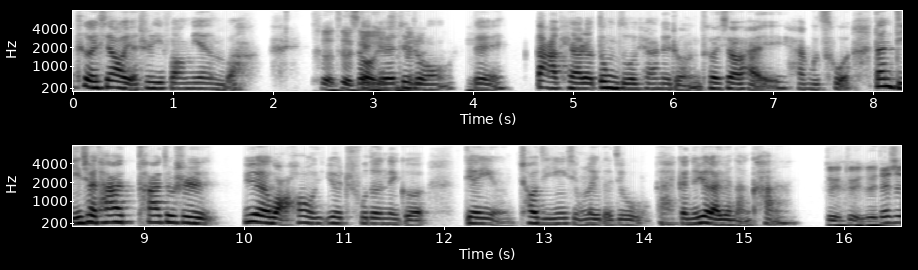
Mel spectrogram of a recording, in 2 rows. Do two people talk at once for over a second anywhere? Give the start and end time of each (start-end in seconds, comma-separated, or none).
2.8-4.2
